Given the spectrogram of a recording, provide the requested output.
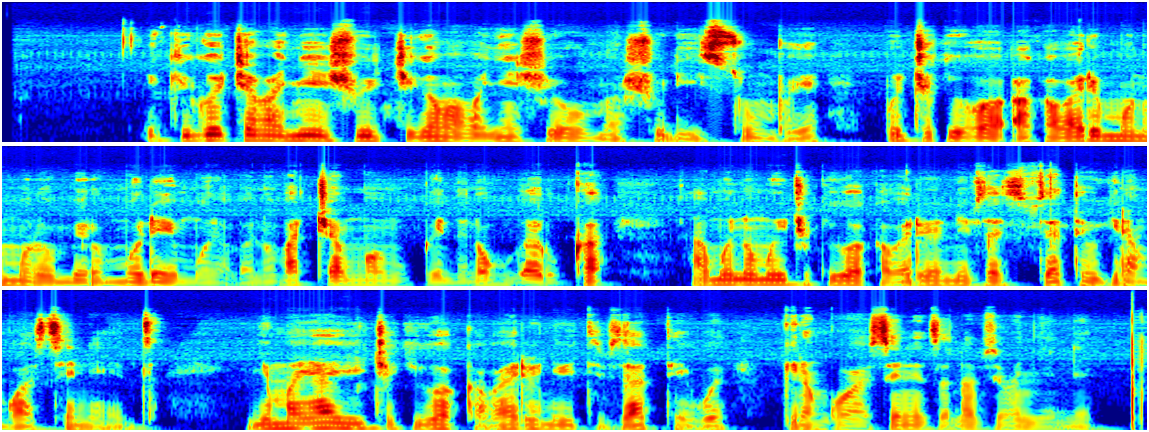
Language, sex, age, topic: Rundi, male, 18-24, education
